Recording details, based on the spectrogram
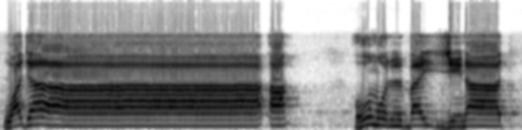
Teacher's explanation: جیم کے بعد الف ہے، الف کے اوپر مد ہے، اس مد کو لمبا کریں گے. یہ مد متصل ہے، 2 سے 2.5 الف کے برابر آپ نے لمبا کرنا ہے.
